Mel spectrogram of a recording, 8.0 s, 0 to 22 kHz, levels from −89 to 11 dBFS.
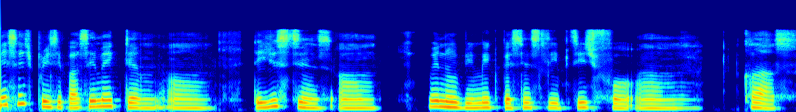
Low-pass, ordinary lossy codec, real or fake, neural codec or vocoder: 7.2 kHz; none; fake; codec, 24 kHz, 3.1 kbps, DualCodec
